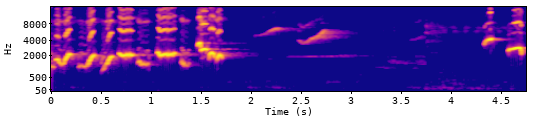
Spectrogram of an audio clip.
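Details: White-rumped shama with rich, unbroken song used to prompt other birds: a rapid burst of loud rising and falling whistles, then soft high slurred notes and quiet pauses before resuming.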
